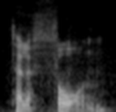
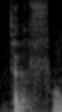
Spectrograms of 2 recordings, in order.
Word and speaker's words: telefon: syllable. Telefon, Telefon.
